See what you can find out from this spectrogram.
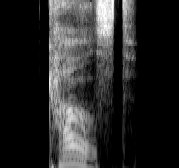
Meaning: second-person singular present of karren
- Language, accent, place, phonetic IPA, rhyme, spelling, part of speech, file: German, Germany, Berlin, [kaʁst], -aʁst, karrst, verb, De-karrst.ogg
